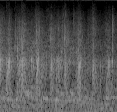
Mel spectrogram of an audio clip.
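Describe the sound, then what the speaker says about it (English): A gathering at a coming-of-age initiation rites-of-passage ceremony gives a round of applause, heard as fairly faint, steady clapping from a small crowd at some distance. "So give yourselves a round of applause for being here and supporting this."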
